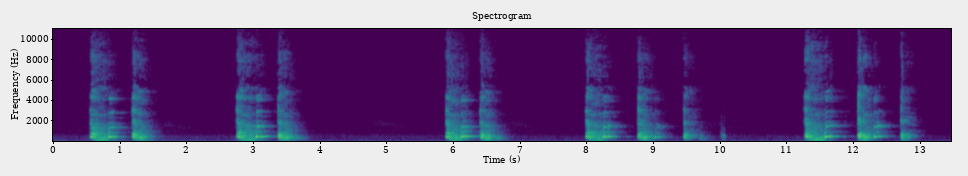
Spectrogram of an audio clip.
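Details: Repeated harsh coughs in quick clusters of two to four, about thirteen in all, a coughing fit so bad it ended in vomiting.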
